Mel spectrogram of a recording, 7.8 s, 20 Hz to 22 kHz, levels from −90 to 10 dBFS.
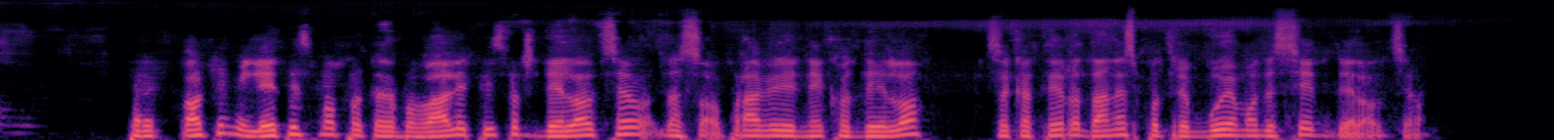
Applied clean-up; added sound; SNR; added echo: neural mask model Resemble Enhance denoiser.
